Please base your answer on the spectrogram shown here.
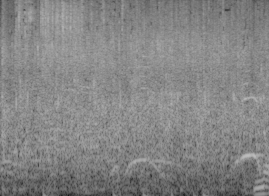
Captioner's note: beans splat; cheering, applause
